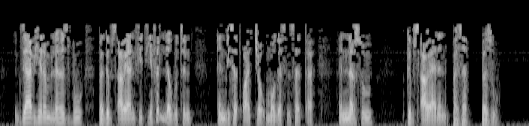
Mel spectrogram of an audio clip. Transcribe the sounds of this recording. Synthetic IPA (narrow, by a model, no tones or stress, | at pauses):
ʔɨɡzjaβhe̞ɾɨmləhɨzbu | b̥əɡɨβsʼawijanfit̪jɛfəlːəɡut̪ʰɨn | ʔɨnd̪isət̪ʼat͡ʃːɛwmo̞ɡəsɨnsət̪ʼːə̰ | ʔɨ̰nːəɾsum | ɡ̥ɨβsʼa̰wjanɨnb̥əzəbːəzu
